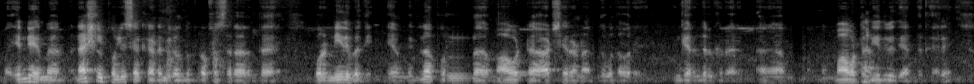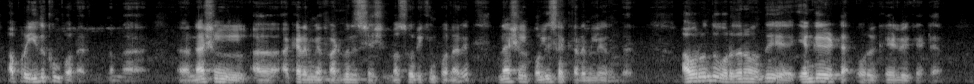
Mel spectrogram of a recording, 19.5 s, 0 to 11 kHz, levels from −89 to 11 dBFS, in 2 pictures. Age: 50-69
